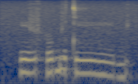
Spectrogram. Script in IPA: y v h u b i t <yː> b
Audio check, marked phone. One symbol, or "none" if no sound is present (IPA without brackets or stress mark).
yː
